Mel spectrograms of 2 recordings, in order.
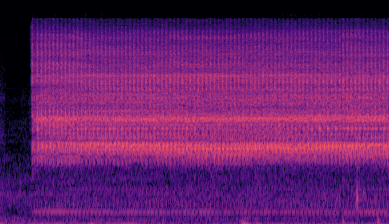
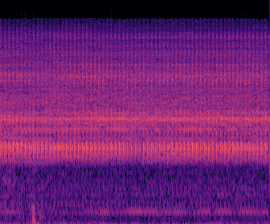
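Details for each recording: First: DIY high-voltage mechanical switch-mode supply using two relays as oscillator, one transformer coil as inductor; characteristic even machine-gun relay buzz at steady pitch, much higher output voltage, frequency unchanged under load; normal stable relay oscillation. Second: Relay-based high-voltage mechanical switching supply; steady high raspy buzz with fine crackling as relay contacts arc, sparking stronger at higher voltage; frequency no longer load dependent but very inefficient.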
